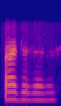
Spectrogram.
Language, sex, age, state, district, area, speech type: Kashmiri, female, 45-60, Jammu and Kashmir, Baramulla, rural, conversation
